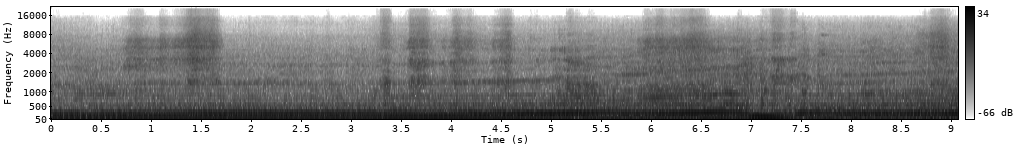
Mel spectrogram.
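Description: A 2024 CFMoto 450MT adventure motorcycle runs steadily close by, its engine note climbing gradually as it gets under way, then dipping sharply with a gear change before settling again, with no talk over it.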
